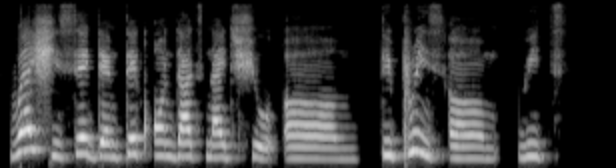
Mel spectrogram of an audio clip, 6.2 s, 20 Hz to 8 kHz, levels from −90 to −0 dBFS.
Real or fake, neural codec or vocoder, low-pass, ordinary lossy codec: real; none; 7.2 kHz; none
